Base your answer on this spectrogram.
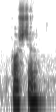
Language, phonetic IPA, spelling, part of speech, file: Polish, [ˈpɔɕt͡ɕɛl], pościel, noun / verb, LL-Q809 (pol)-pościel.wav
